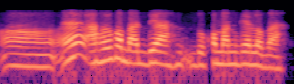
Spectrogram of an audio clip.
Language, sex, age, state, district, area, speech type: Assamese, female, 60+, Assam, Morigaon, rural, conversation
